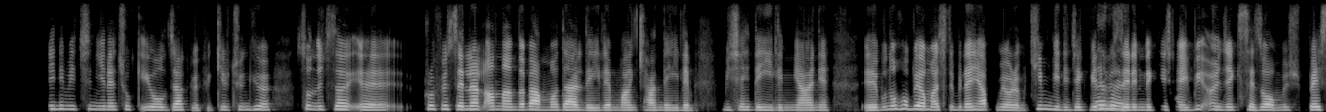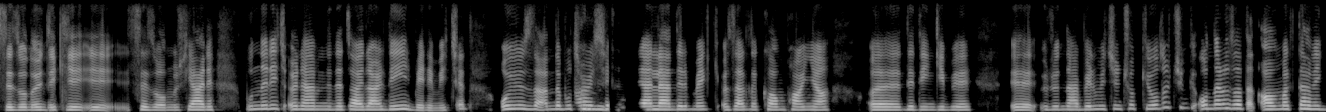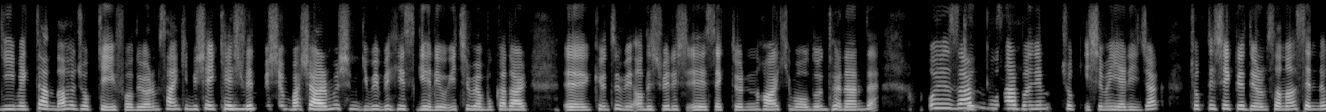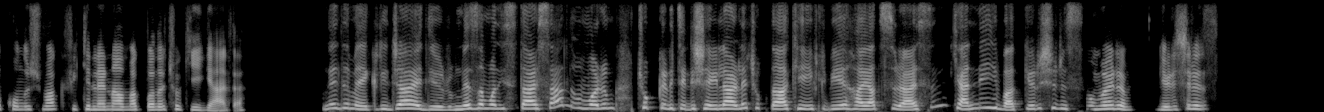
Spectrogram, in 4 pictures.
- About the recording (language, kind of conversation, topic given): Turkish, advice, Kaliteli ama uygun fiyatlı ürünleri nasıl bulabilirim; nereden ve nelere bakmalıyım?
- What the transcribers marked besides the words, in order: other background noise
